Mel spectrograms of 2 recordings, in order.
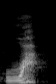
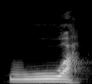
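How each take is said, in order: First: The two vowels are said fast as one glide. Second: The two vowels are said slowly, one after another.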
